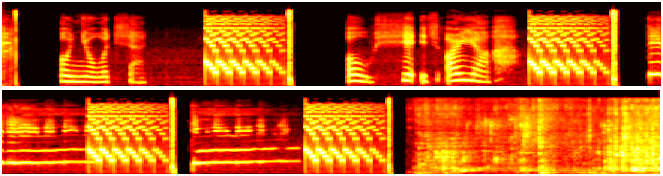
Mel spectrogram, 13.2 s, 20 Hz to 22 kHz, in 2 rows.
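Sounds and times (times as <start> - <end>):
speech: 0.6 - 1.6, 3.5 - 5.7, 6.5 - 7.4
loud repeating electronic ringtone pattern: 2.0 - 2.8, 5.3 - 6.1, 7.4 - 8.3, 9.6 - 10.5
rushing toilet flush with swirling water: 10.7 - 13.1.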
